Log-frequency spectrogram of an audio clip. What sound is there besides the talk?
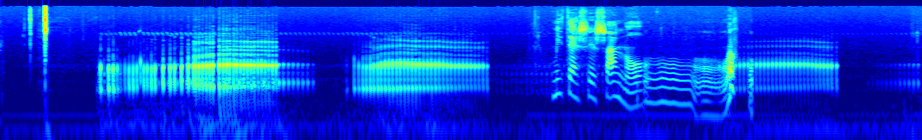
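frog croaking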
